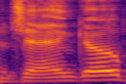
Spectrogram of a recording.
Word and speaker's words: Django: to say not the django but the django might be a good one yeah no i think the best come from pulp fiction the d is silent no dj mango it's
